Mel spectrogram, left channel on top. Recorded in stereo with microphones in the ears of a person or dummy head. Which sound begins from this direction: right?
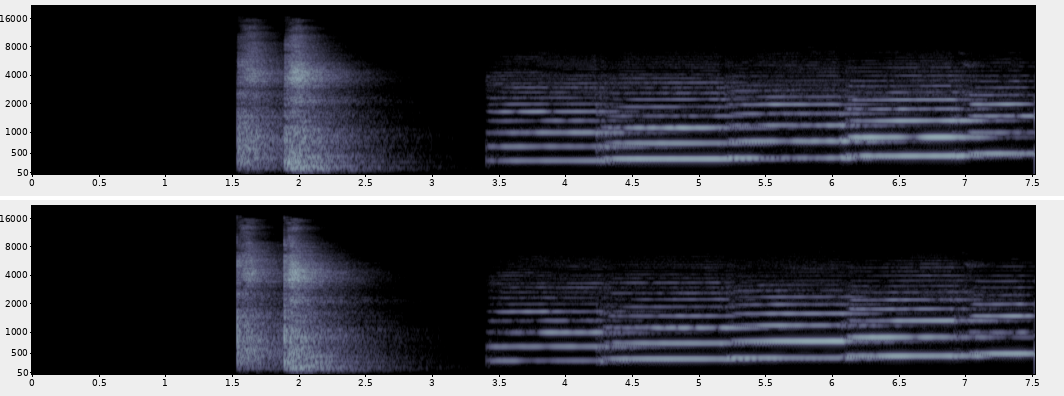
Writing, at 1.5 s.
